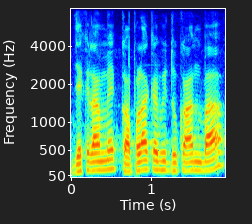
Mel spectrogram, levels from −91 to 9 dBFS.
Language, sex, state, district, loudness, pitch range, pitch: Bhojpuri, male, Jharkhand, Palamu, -14 LUFS, 140-160 Hz, 150 Hz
